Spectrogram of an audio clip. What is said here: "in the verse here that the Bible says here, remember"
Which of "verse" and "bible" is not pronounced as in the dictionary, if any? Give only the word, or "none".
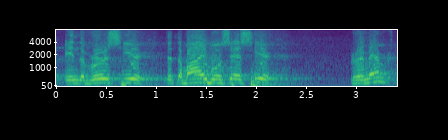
none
